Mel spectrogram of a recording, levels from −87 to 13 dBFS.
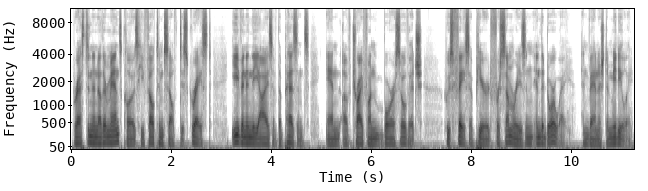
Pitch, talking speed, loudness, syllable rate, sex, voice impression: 90 Hz, 170 wpm, -20 LUFS, 5.7 syllables/s, male, very masculine, very adult-like, thick, sincere, mature, slightly kind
